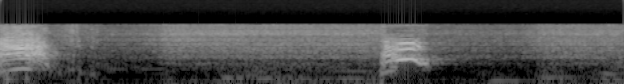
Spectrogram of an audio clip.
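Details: Chihuahuas barking in reaction to helicopters: two short, harsh, harmonic barks, one at the start and another about four seconds later, set against a steady low rumble of engine noise.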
